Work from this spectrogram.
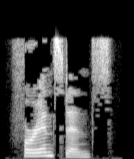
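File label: "for instance", en, uk British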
